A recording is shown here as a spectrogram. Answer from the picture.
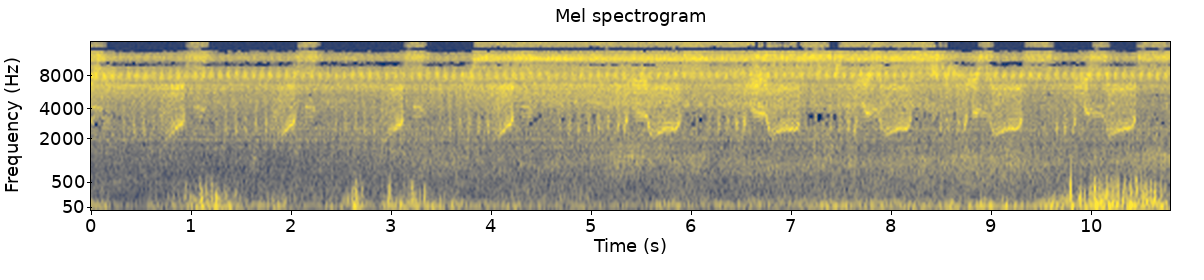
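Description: A bird calling over and over: a short chirp that sweeps in pitch, repeated every second or so, over uneven low rumbles that swell near the end.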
